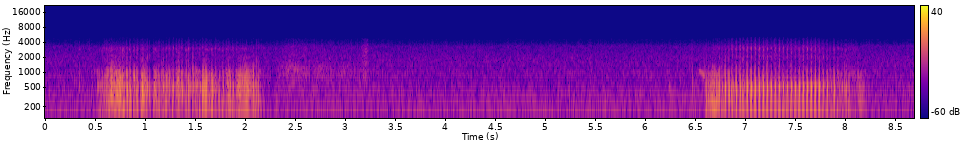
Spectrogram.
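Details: Snoring: two long, rattling, throaty snores several seconds apart, with quiet breathing between them during sleep.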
